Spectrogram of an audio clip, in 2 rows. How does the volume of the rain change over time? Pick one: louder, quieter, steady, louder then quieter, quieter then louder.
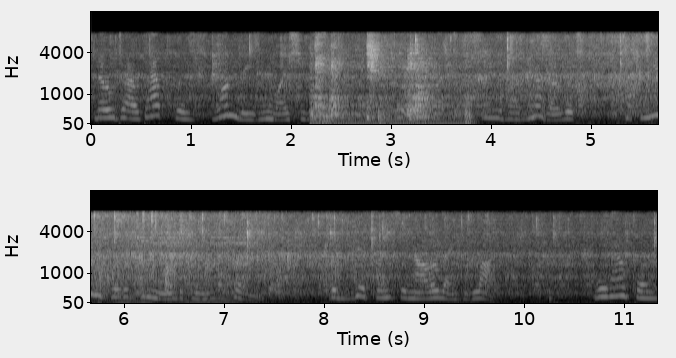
louder then quieter.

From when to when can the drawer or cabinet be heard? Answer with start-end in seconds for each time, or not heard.
2.1-3.9, 6.0-7.3.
